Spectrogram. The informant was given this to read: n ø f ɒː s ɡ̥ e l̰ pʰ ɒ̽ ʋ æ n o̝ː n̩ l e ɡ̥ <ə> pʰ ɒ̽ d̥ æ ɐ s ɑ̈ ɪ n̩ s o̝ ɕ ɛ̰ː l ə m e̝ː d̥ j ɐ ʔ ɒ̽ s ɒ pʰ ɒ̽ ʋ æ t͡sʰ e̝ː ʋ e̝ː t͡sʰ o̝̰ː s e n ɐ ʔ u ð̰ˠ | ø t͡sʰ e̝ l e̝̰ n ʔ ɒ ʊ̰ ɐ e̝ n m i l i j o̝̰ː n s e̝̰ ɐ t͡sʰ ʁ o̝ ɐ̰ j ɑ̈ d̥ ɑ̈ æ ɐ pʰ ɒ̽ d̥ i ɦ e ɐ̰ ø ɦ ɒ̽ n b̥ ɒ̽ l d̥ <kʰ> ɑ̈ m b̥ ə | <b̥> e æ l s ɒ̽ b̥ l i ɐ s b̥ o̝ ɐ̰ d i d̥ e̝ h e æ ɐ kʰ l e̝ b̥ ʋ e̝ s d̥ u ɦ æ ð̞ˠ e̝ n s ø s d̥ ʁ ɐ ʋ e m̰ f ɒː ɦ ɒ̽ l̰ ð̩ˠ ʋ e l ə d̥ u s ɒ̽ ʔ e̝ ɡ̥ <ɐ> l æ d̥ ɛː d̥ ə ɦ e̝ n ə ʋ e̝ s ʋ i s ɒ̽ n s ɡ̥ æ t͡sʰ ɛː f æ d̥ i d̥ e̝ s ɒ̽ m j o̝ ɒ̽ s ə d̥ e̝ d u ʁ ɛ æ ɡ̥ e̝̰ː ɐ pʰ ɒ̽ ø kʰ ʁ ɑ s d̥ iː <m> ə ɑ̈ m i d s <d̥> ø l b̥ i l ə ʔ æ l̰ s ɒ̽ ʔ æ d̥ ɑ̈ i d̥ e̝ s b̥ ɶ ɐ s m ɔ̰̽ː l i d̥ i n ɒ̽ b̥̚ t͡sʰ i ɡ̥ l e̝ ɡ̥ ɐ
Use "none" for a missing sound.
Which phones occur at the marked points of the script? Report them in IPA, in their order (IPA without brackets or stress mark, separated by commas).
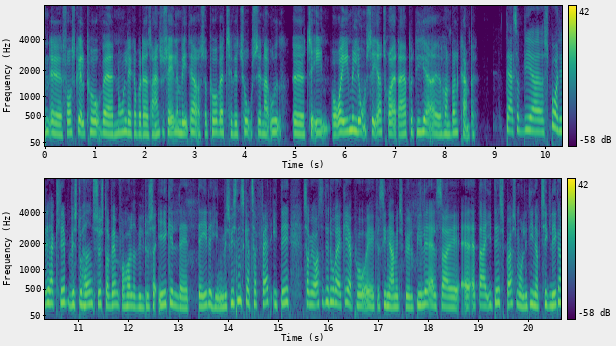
ɐ, kʰ, d̥, ə, n, b̥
